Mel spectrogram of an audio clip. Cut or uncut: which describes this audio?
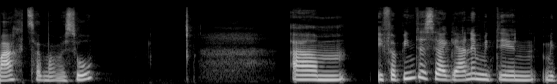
uncut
